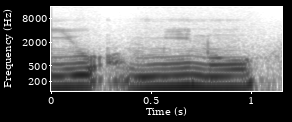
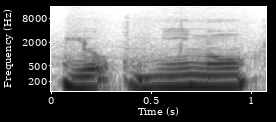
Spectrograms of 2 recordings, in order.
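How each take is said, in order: No difference in how they are said.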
